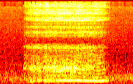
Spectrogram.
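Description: A single drawn-out, buzzing, tonal snore on inhalation, rising then fading; ordinary snoring during a nap.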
